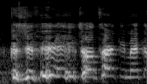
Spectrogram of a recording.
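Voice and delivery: laughing through the words, high and loud. Real, not acted. Laughing about the turkey necks.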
